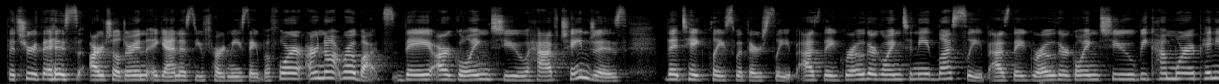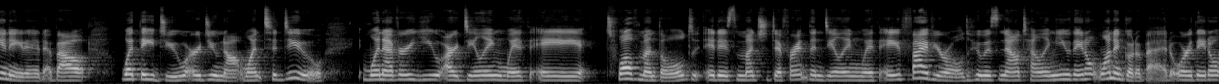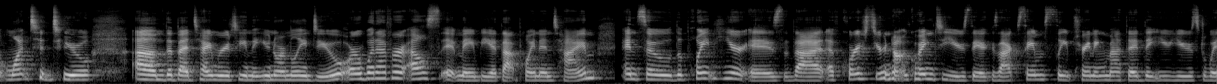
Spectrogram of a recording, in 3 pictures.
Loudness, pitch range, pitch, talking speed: -22 LUFS, 195-235 Hz, 215 Hz, 225 wpm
